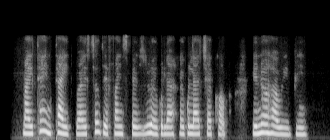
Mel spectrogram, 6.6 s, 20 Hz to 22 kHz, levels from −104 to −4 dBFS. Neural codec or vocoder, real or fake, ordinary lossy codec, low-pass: none; real; none; none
